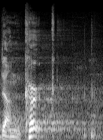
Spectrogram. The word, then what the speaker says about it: Dunkirk: films about Churchill and Dunkirk accent on the second syllable which makes me wonder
